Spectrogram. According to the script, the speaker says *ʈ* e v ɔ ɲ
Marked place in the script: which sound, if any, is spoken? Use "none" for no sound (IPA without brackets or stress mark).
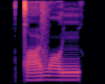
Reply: tˤ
